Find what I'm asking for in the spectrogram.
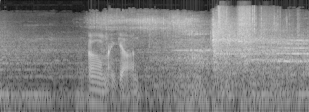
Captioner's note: ominous music; monster growling; Bob screaming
